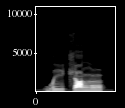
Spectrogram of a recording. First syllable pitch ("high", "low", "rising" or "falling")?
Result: low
